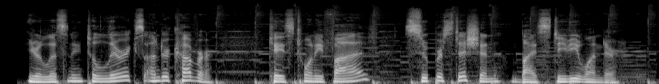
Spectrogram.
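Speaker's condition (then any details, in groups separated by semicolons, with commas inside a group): No condition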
